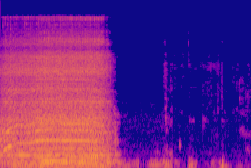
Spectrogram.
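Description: A sewing machine runs steadily along the edge of gathered pants for a second and a half, loud and close, then stops abruptly, leaving faint handling sounds and light thumps.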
